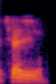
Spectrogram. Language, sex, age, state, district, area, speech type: Punjabi, male, 30-45, Punjab, Kapurthala, urban, conversation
